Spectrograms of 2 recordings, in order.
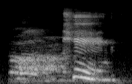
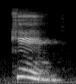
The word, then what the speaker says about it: king: God, king, rock, sword. You see the pronunciation. King. You don't pronounce the G.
